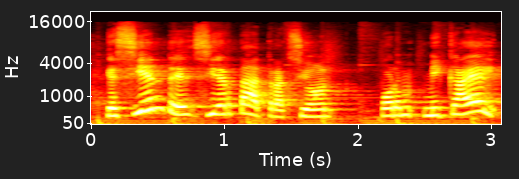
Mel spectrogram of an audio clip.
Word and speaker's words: Mikael: blomkvist ayer me pues investigar cómo se dice mikael en sueco y se dice mikael ya no les vuelvo a decir michael jaime sigue el sonido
